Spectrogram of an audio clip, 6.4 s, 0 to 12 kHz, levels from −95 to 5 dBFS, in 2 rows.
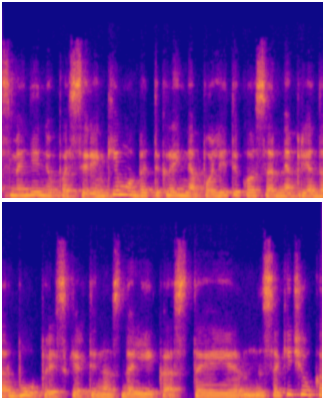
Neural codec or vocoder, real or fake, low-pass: none; real; 10.8 kHz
